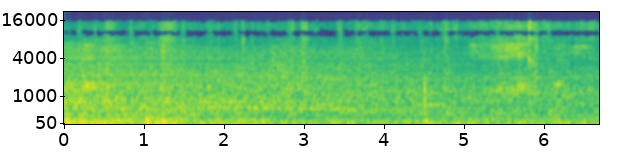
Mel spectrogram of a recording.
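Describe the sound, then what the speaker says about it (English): A city tram rolls past in a steady, rumbling wash of wheel and motor noise at moderate distance, with soft street ambience and no clear speech. "Luce, c'è il tram!"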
